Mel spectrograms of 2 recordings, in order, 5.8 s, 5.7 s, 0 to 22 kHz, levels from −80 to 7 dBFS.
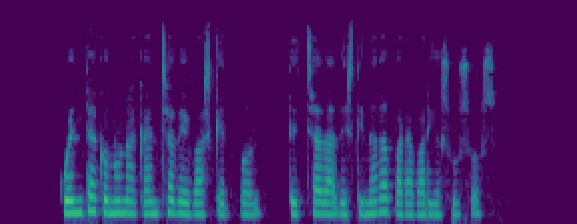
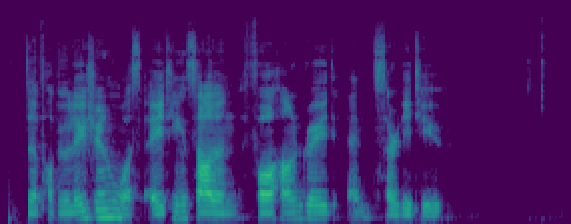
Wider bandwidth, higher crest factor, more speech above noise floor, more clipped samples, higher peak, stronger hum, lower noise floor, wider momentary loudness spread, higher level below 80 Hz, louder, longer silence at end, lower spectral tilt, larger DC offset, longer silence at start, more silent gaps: about the same, 14.5 kHz vs 15.5 kHz; about the same, 20 dB vs 24 dB; first, 59 dB vs 51 dB; neither; about the same, -10 dBFS vs -8 dBFS; neither; first, -87 dBFS vs -81 dBFS; about the same, 11 LU vs 11 LU; about the same, -70 dBFS vs -70 dBFS; about the same, -29 LUFS vs -30 LUFS; second, 0.85 s vs 1.3 s; about the same, -5 dB/octave vs -4.5 dB/octave; neither; first, 0.65 s vs 0.25 s; neither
